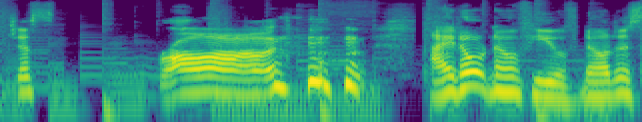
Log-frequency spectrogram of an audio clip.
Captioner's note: laughs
